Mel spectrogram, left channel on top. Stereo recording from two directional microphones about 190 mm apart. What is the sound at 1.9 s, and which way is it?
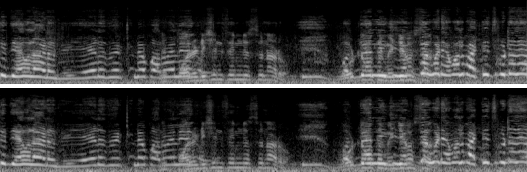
Speech, 70° right (ahead or behind).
